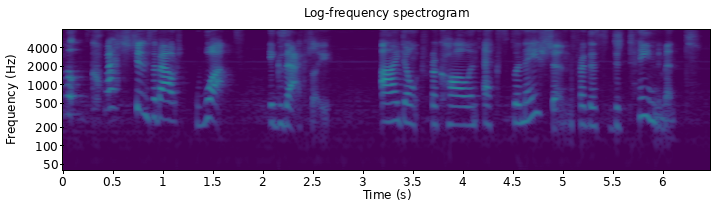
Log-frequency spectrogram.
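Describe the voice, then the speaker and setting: Actress playing a posh, haughty house guest. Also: female voice, fairly high pitch, animated, unhurried, a bit bright, slight background noise. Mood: arch. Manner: posh, arch and affected. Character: haughty worldly society woman house guest. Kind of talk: 1920s radio drama acting.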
